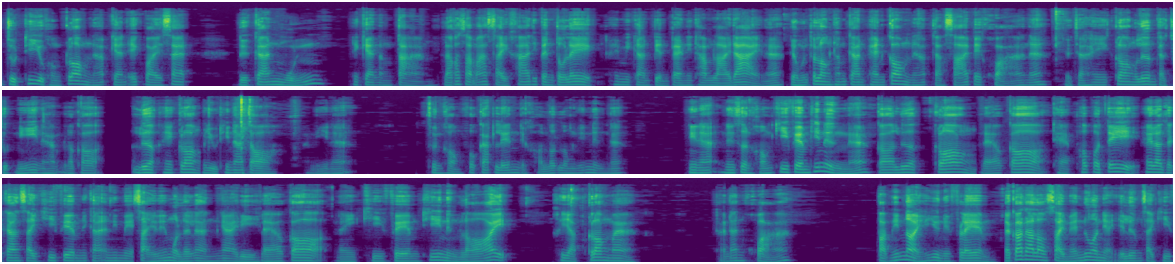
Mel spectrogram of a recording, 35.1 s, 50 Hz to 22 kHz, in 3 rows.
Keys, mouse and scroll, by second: 7.8-9.2 middle drag, 10.6 middle click, 15.8-19.2 drag, 21.0 click, 22.2 click, 24.0 click, 24.3 click, 26.7-28.7 drag, 28.9 g, 32.1-33.4 shift+middle drag.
